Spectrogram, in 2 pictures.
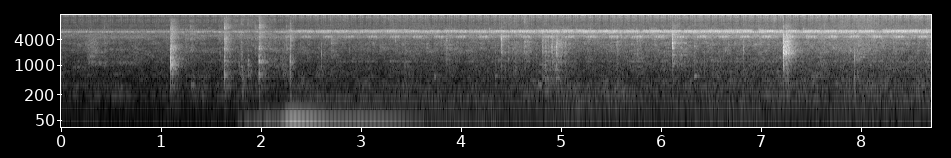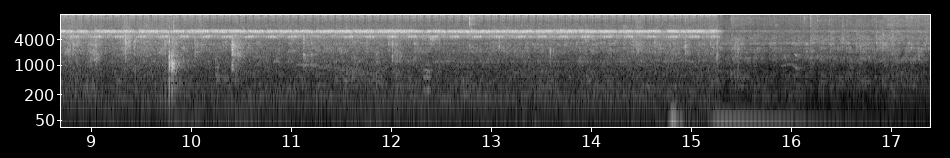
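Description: Steady high-pitched insect trill with a pulsing second tone beneath it, starting about two seconds in and stopping a couple of seconds before the end. Scattered light clicks and knocks are heard throughout.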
